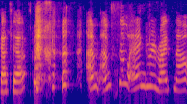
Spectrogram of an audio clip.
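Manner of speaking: talking through laughter. Host welcomes a guest into a live conversation, laughing while talking. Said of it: "I'm laughing".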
